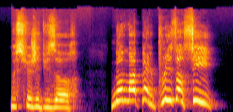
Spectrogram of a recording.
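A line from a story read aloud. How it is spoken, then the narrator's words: Screamed. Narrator (French): Il avait hurlé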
